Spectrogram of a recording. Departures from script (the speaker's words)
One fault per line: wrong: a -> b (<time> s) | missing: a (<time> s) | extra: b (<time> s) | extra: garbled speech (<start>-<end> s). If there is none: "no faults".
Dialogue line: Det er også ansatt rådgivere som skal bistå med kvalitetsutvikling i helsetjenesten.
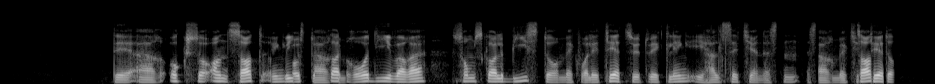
extra: garbled speech (2.7-3.5 s)
extra: garbled speech (8.1-8.9 s)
